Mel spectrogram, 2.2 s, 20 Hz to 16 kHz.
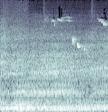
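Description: Yamaha TMAX 560 maxi-scooter's 560 cc parallel-twin engine running at a steady pitch as the scooter rides off, heard through its stock exhaust, which keeps the sound level very low.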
